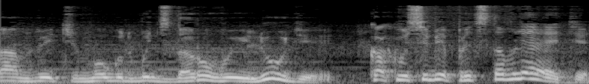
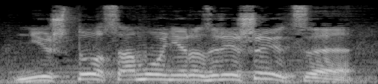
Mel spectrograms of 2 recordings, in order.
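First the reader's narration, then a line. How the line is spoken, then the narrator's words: Roar. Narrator (Russian): взревел Хантер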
